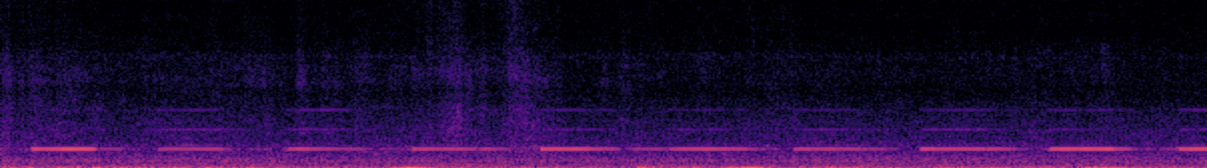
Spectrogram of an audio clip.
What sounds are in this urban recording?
reverse beeper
